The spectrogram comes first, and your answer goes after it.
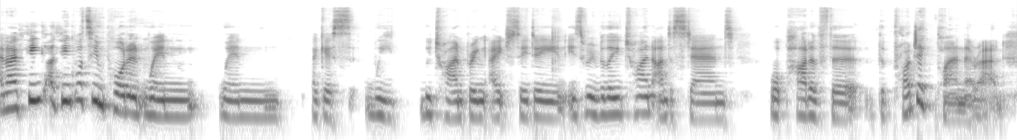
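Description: A woman with an Australian accent against a quiet background. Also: moderate pace. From Australia, Melbourne. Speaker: head of design operations at a bank. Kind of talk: interview.

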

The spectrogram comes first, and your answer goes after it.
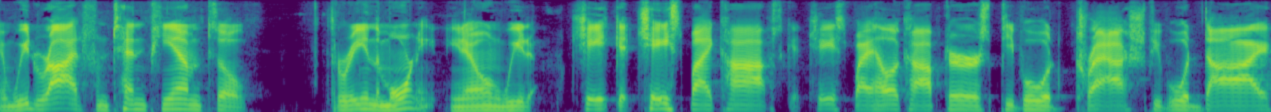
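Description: This man has a plain, everyday voice of medium pitch, with an American accent and a moderate pace. The recording is very clean with a silent background, and the sound is dry and close with no echo. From Minnesota, US Midwest. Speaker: motorcycle journalist. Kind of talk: casual chat.

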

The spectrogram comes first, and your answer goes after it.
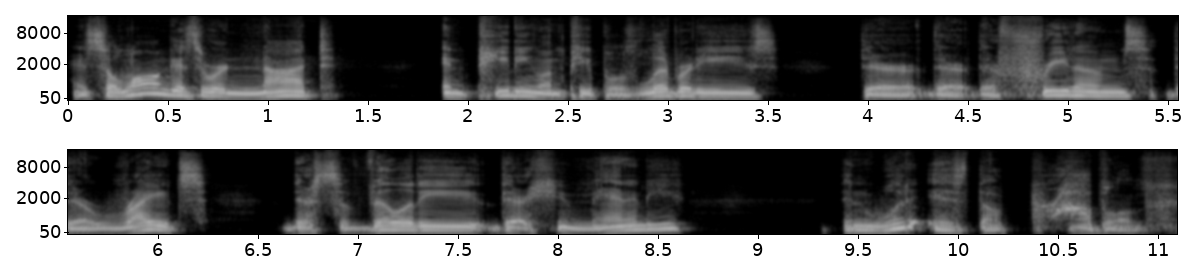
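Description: Over music in the background, a man with a Midwestern American accent speaks at a fairly slow pace, his medium pitch moving in very wide swings. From Detroit, US Midwest. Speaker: marketing professor and author. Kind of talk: interview conversation.

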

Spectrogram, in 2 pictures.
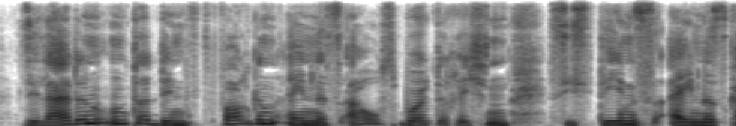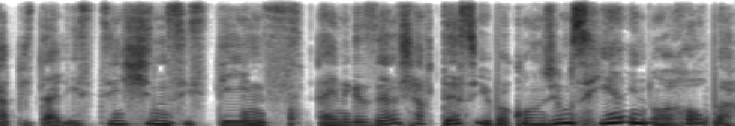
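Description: Lively intonation shapes a dark, mellow tone that moves at a fairly slow pace with hardly any pauses. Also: woman, medium pitch for a woman, dry, close sound with no echo. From Togo, grew up in Kanté. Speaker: radio journalist. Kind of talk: interview statement.

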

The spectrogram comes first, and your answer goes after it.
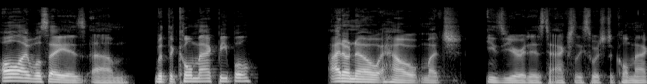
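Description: A man with an American accent and a fairly low pitch talks at a moderate pace with very wide pitch swings, on a very clean recording with a silent background. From United States. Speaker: podcast co-host, former teacher. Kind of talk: casual chat.

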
